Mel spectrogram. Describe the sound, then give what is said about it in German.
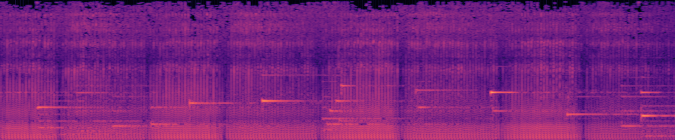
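A small cat curled up on a person's belly purrs in a steady low rumble, swelling and dipping about once a second with its breaths, beneath soft background music of sustained, gently shifting tones. “die kleine Zauberkatze, rollt sich direkt auf deinem Bauch zusammen. Sie schnurrt und fühlt sich ganz weich an.”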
